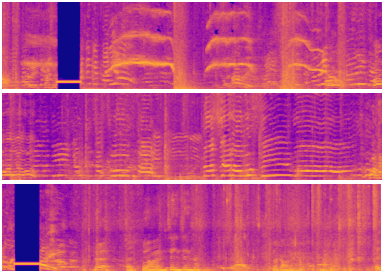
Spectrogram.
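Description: Men shout urgently close by.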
